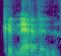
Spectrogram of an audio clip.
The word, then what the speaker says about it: Cynefin: It was pulled together by a person named Dave Snowden, who's from Wales, and I challenge anybody to pronounce this. Okay, but it's the Cynefin framework.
